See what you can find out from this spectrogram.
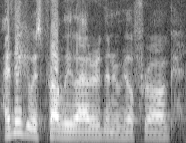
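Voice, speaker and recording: A man chatting through a relaxed live-stream Q&A from beside his terrarium. His voice sits at an ordinary middle pitch. He talks easily, full of "um"s and little restarts. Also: rapid-fire, slight background noise. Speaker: live stream host answering viewer questions. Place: indoors beside a frog terrarium.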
